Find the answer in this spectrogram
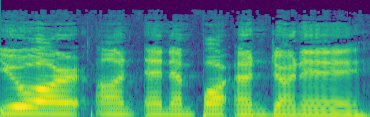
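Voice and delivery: deliberately bad put-on Jamaican accent. Introducing this week's battle as a joke: bad put-on Jamaican accent. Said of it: "That was my Jamaican".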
